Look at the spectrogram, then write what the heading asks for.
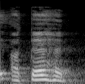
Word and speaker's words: अतः: में लगती हैं और इनका उच्चारण है की भांति होता है, यानी कि जब हम इनको बोलते हैं तो है जैसी ध्वनि उत्पन्न होती है। जैसे अतः, अतः, प्रातः, ये विसर्ग के उदाहरण हैं।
